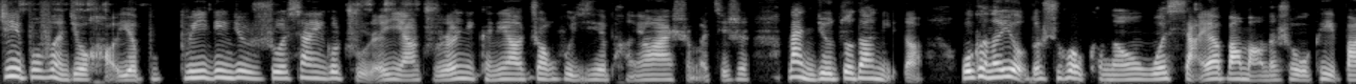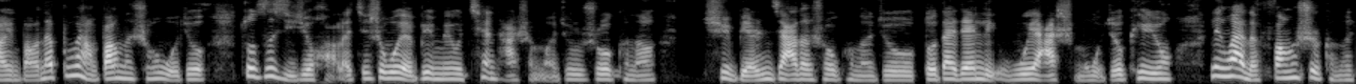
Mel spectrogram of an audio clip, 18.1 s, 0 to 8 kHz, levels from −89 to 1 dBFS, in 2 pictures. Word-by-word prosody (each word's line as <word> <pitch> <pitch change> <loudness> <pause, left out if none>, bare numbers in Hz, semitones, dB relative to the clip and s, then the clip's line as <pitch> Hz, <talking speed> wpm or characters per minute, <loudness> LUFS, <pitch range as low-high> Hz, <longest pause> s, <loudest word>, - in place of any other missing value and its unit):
这 290 +3 +3
一 285 - +6
部 260 +2 -1
分 255 -7 0
就 185 -1 +3
好， - - -5
也 165 0 +2
不 190 +1 -14
不 230 - -3
一 240 +1 +4
定 245 -1 +2
就 240 -1 +1
是 205 - -5
说 220 +1 +1
像 230 +1 -1
一 210 - -3
个 225 0 0
主 - - -8
人 180 - -2
一 - - -3
样， 165 0 -1
主 160 -3 -9
人 195 +5 +2
你 205 - -4
肯 170 - -9
定 190 - -2
要 190 - +3
照 190 0 -1
顾 190 -2 -5
一 - - -8
些 175 +1 -4
朋 155 -3 -14
友 170 - -3
啊 180 0 +2
什 - - -12
么， - - -11
其 155 - -10
实 185 0 -6 0.2
那 270 0 +5
你 190 - +1
就 195 +1 +3
做 210 +3 +2
到 220 -1 +4
你 190 - -4
的。 - - -3 0.2
我 235 - +7
可 285 - +6
能 255 +1 +7
有 265 - +7
的 195 - -2
时 220 +2 -8
候 225 -2 +4
可 195 -2 -12
能， 180 +1 -1
我 195 +1 +4
想 205 - -1
要 200 +2 +5
帮 195 -1 +4
忙 155 - -1
的 160 - -4
时 180 +2 -7
候， - - +2
我 - - -3
可 200 - -7
以 180 - 0
帮 165 -2 +1
一 - - -7
帮， 155 +2 -3
那 235 - +3
不 310 +7 -4
想 320 - +1
帮 205 +2 +6
的 205 - -3
时 200 +1 -10
候 210 - -4
我 160 -5 -2
就 180 +1 -1 0.2
做 295 -2 +3
自 290 +1 -1
己 160 -8 -5
就 175 0 0
好 - - -9
了。 - - -4
其 210 +5 -7
实 230 - 0
我 220 -1 +3
也 - - +5
并 215 -2 -1
没 190 - -2
有 190 - -1
欠 250 +6 -6
他 155 -5 -7
什 - - -16
么， - - -12
就 180 -1 -7
是 175 - -12
说 185 -1 0
可 170 +2 -14
能 165 +1 -7 0.3
去 220 -2 -4
别 160 -3 0
人 185 +4 -1
家 195 - +5
的 180 -1 -1
时 185 - -11
候， 175 - -2
可 180 0 -13
能 155 -1 -8
就 155 0 -4
多 180 +2 +1
带 195 -2 +3
点 195 0 +4
礼 170 - -2
物 180 +1 -2
呀 - - +4
什 - - -12
么， 150 - -10
我 155 - -7
就 175 +1 -2
可 225 - -6
以 215 - +1
用， 195 -1 -1 0.2
另 305 -1 +2
外 295 - +8
的 165 - 0
方 230 +7 +2
式 240 -3 -1
可 185 - -13
能 165 +1 -10
190 Hz, 430 characters per minute, -22 LUFS, 170-220 Hz, 0.3 s, 外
